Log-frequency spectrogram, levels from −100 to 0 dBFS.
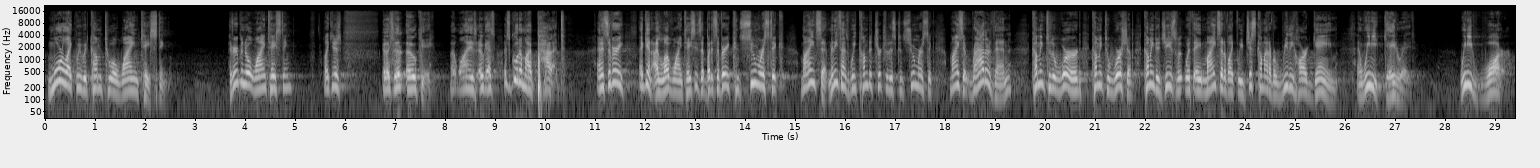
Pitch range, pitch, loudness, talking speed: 170-225 Hz, 200 Hz, -30 LUFS, 190 wpm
